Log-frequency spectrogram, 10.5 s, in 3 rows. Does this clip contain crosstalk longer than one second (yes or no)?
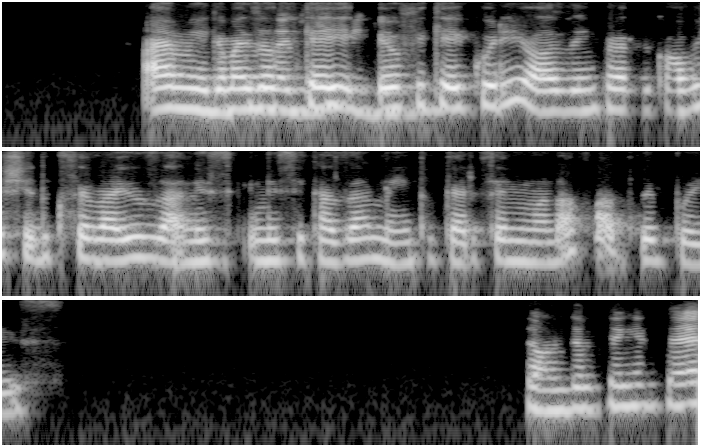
yes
